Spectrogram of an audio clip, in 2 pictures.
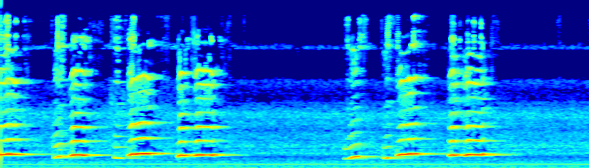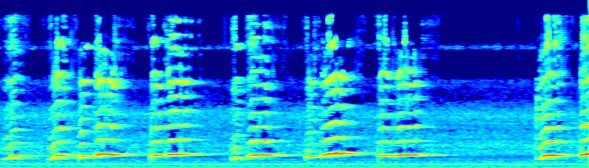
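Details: Cockatiel singing a whistled song of clear, slurred notes, many rising then levelling, grouped in short phrases of two or three whistles, repeating throughout, over a steady low electrical hum.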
